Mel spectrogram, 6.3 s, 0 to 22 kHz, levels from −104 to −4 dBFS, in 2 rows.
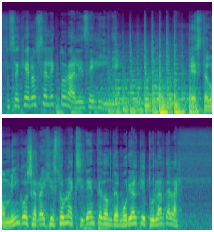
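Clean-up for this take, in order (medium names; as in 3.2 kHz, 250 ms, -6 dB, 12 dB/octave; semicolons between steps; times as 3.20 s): inverse comb 82 ms -23.5 dB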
